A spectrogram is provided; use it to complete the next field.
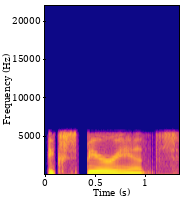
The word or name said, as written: experience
